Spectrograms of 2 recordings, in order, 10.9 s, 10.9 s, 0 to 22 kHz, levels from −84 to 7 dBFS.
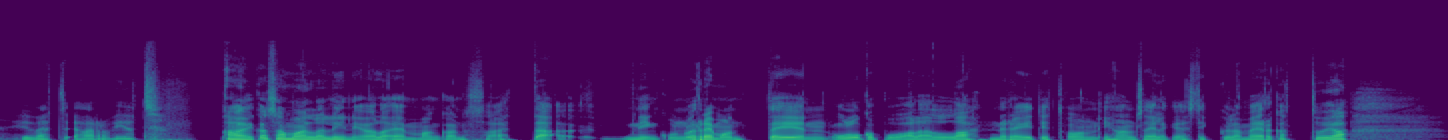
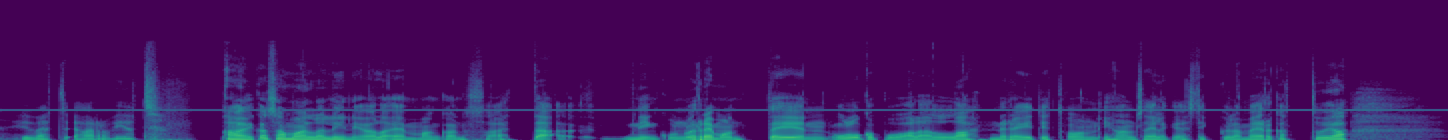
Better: first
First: none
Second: high-pitched whine; faint; throughout; 5 kHz, 25 dB below the speech

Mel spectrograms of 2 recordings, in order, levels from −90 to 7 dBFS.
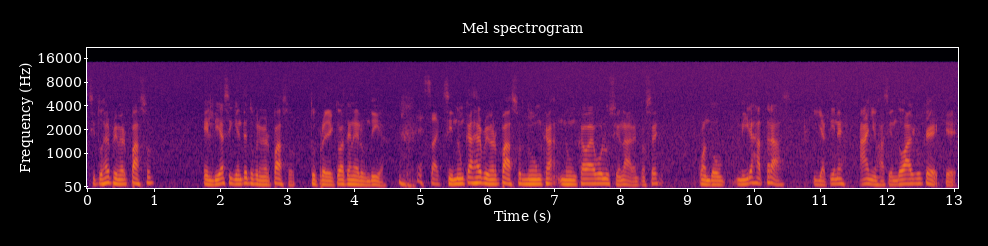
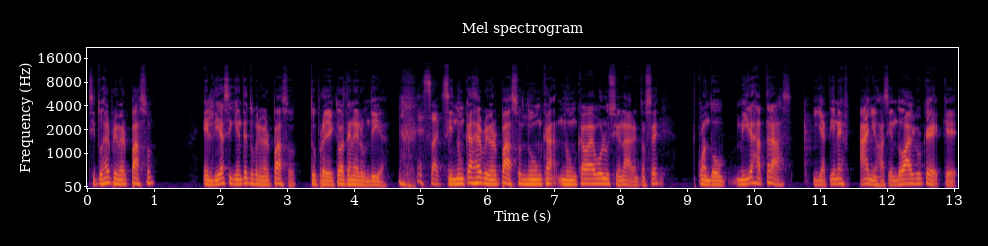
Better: second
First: hiss; noticeable; throughout; 15 dB below the speech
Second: none

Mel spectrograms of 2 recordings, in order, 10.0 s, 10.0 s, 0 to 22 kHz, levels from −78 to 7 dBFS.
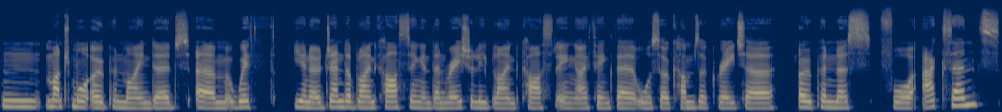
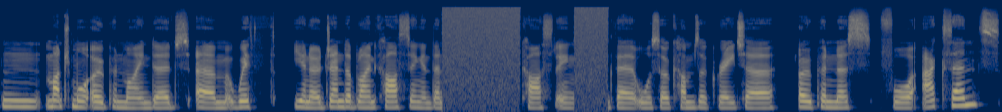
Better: first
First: none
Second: audio cutting out; filled with static; at 4.5 s for 1 s and at 5.5 s

